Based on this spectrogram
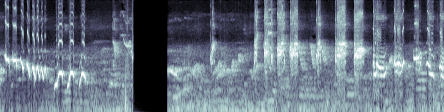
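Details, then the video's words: White-rumped shama (murai batu) singing loud, clear whistles: a falling series of high notes, then a brief silence, then rapid sharp bursts and chattering phrases. Some background hum. "golden voiced bird murai batu"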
